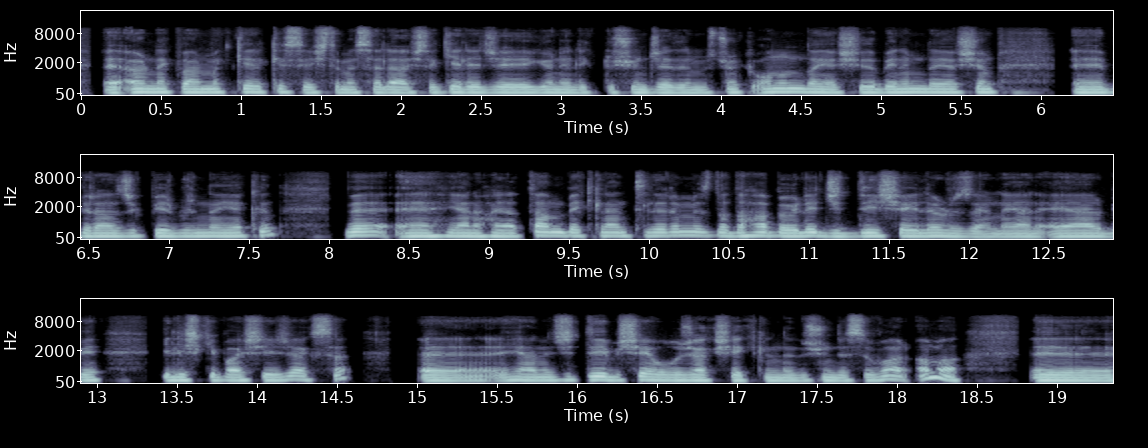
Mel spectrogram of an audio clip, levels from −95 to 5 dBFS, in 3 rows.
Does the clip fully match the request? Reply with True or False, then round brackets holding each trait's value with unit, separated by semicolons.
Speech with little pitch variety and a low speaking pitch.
True (2.2 semitones; 105 Hz)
